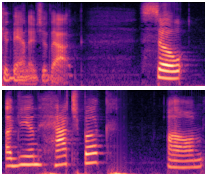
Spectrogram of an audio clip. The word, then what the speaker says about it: Hatchbuck: of that so again hatch book um it's a funny name and I mispronounced it all the time I keep wanting to call it hatchback but it is a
